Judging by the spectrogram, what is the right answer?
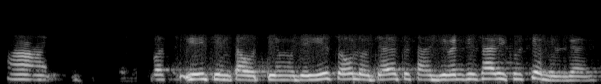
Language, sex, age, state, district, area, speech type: Hindi, female, 30-45, Rajasthan, Jodhpur, urban, conversation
